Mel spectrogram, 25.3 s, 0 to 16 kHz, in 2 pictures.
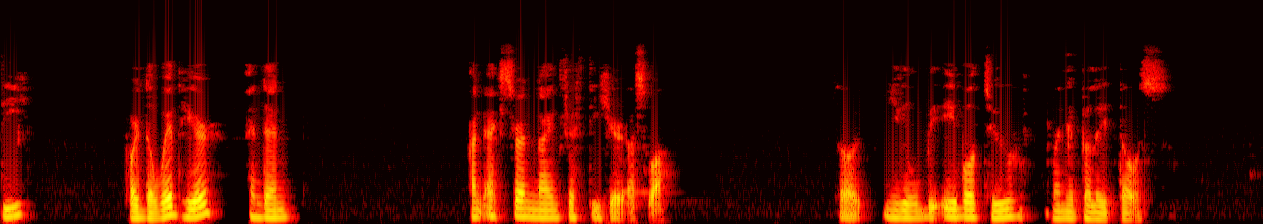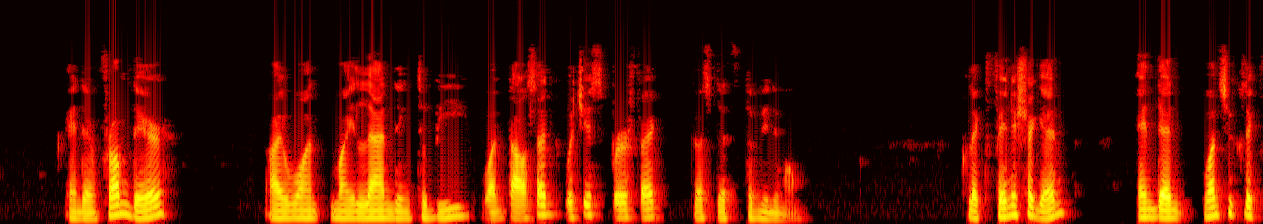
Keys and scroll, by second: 0.0-0.3 typing, 9.9-11.0 typing, 13.2 Escape, 13.5 Escape.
